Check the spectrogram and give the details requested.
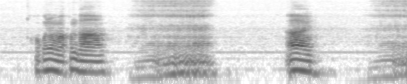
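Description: Loud, irregular snoring with voiced, rattling bursts on each breath. A steady hum runs in the background.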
